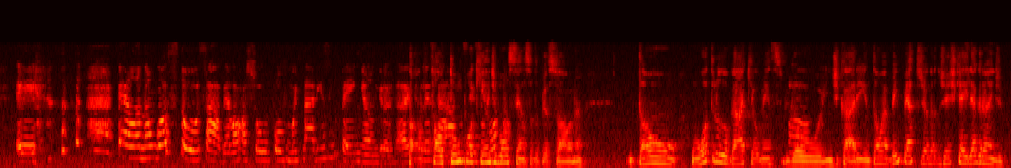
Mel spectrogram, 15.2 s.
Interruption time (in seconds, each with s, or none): 6.2 s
